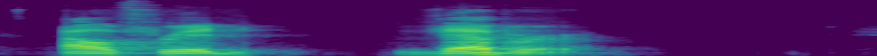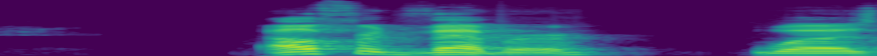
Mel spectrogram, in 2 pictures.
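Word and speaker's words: Alfred Weber: Now, in Germany, the W is pronounced V and therefore the V is that pronounced W?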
